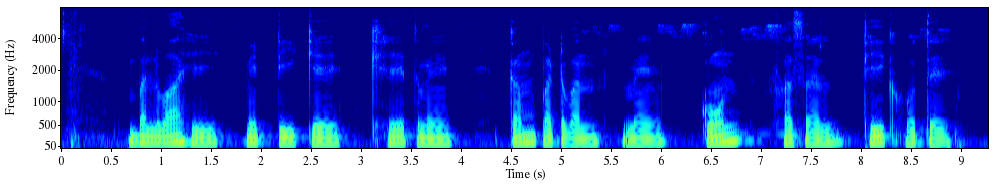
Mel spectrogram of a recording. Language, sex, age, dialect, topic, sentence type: Maithili, male, 18-24, Eastern / Thethi, agriculture, question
